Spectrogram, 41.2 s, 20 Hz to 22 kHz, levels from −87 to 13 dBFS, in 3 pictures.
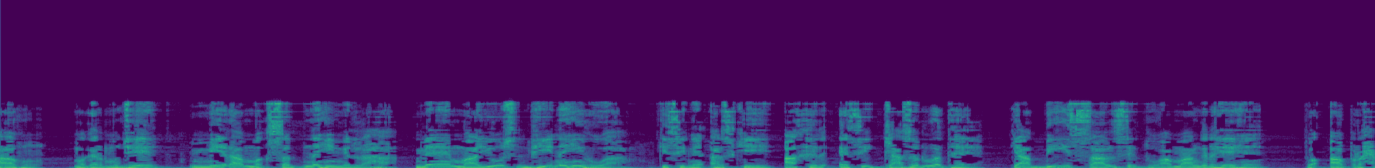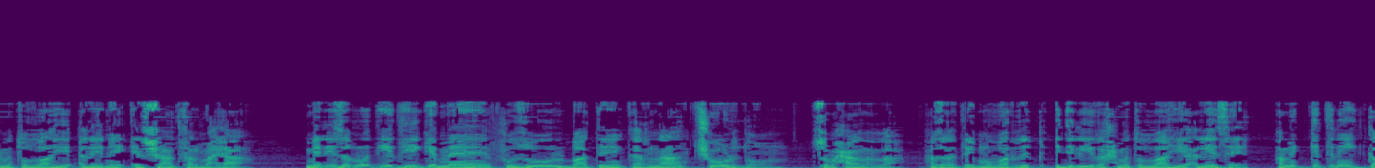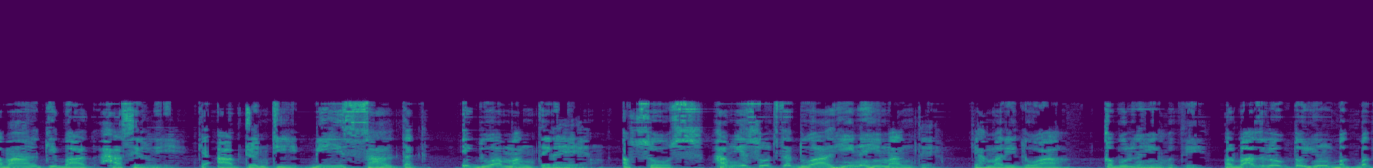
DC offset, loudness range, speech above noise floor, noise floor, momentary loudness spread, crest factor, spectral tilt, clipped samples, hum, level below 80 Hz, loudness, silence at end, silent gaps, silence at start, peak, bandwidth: under 0.1%; 1 LU; 40 dB; -62 dBFS; 8 LU; 20 dB; -4.5 dB/octave; under 0.1%; none; -44 dBFS; -23 LUFS; 0 s; none; 0 s; -4 dBFS; 9.2 kHz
